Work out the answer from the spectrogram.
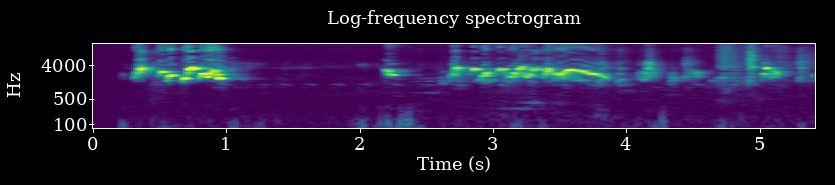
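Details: Bulbul singing in short bursts of bright, chattering warbles, a quick twittering phrase, a pause, then a longer jumbled run of varied high notes with faint low thumps underneath.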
